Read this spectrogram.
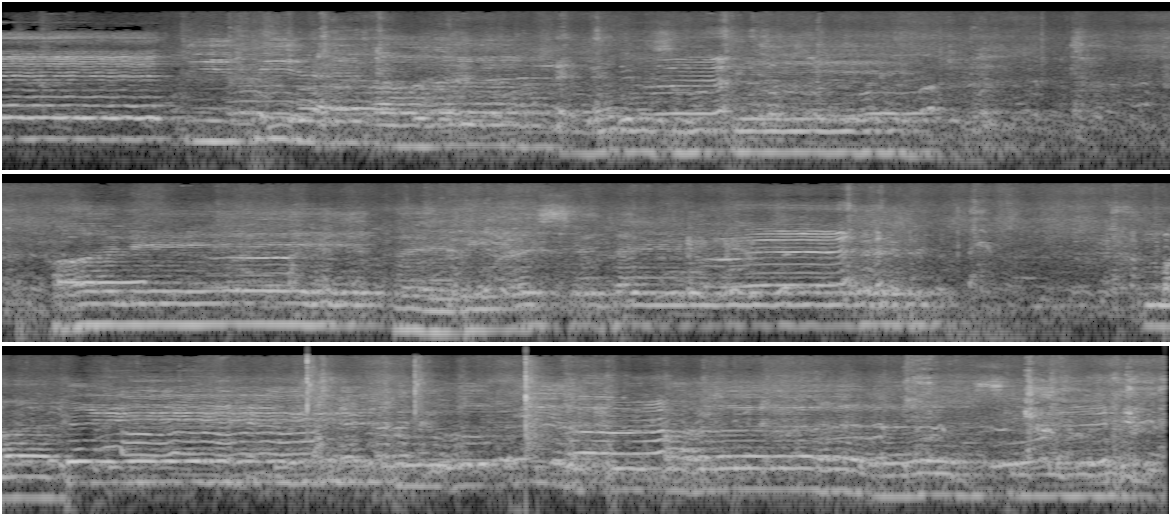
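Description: A crowd of men chants loudly in unison, in long drawn-out tones.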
